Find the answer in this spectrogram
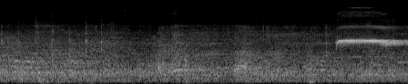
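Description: Crowd murmur and faint voices in an arena, then a referee's whistle blown once near the end: a single high, steady blast just under a second long.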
